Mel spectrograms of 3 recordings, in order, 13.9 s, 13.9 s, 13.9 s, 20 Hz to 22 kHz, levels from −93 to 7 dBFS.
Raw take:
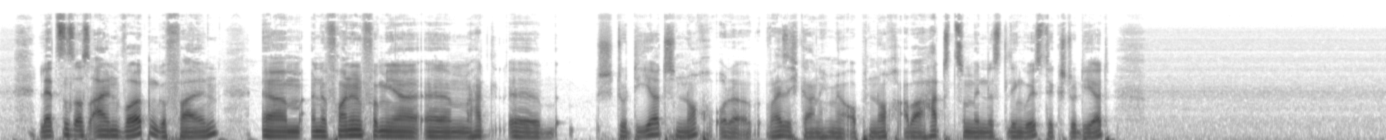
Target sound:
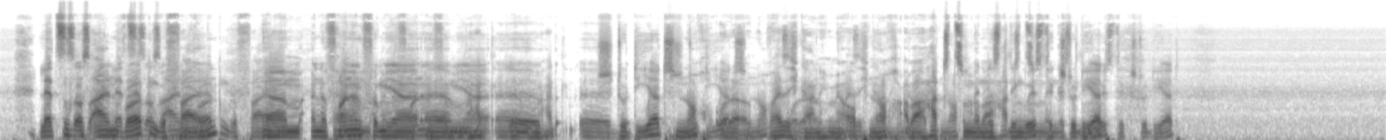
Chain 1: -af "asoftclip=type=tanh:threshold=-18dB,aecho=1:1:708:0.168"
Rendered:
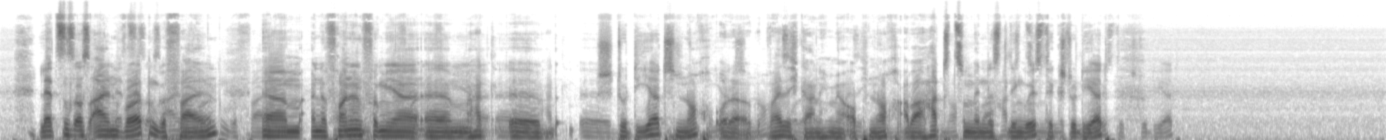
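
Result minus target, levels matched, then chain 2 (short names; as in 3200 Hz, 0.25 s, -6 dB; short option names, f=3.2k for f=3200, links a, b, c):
echo-to-direct -8.5 dB
-af "asoftclip=type=tanh:threshold=-18dB,aecho=1:1:708:0.447"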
